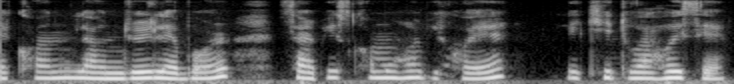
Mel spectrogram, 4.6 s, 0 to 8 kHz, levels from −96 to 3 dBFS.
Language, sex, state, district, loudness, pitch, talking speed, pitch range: Assamese, female, Assam, Sonitpur, -14 LUFS, 220 Hz, 130 wpm, 210-230 Hz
